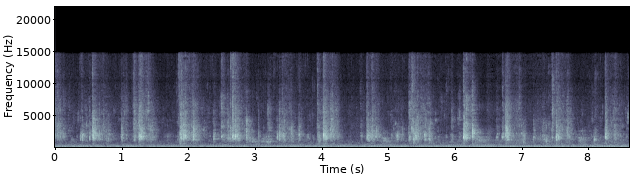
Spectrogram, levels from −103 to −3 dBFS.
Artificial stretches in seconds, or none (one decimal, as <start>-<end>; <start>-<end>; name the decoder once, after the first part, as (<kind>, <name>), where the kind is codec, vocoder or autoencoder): 6.4-7.3 (codec, SNAC)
